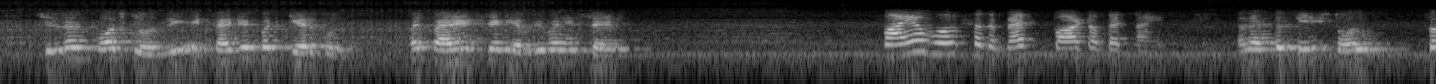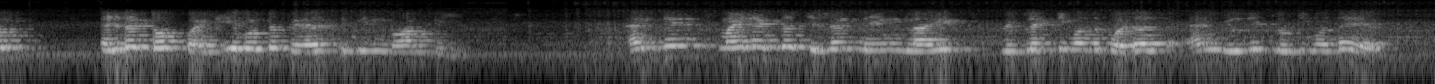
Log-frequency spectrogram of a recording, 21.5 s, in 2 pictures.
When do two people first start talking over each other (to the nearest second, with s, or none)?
none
